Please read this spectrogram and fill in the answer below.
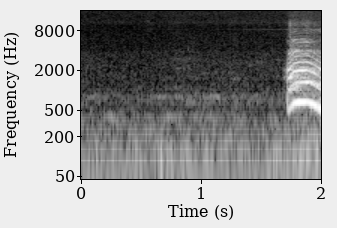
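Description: A faint low hum, then near the end a high puppet voice on a TV show exclaims "Alright!" with a swooping rise and fall in pitch. It is heard through computer speakers.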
